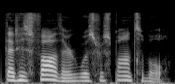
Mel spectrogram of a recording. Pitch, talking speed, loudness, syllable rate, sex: 175 Hz, 170 wpm, -18 LUFS, 5.3 syllables/s, female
